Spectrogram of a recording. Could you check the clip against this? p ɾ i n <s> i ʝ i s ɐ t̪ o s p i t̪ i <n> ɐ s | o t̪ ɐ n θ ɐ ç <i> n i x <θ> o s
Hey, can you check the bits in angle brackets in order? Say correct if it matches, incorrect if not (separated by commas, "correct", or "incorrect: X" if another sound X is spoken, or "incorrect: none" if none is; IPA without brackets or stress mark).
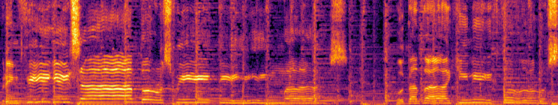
incorrect: f, incorrect: m, correct, correct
